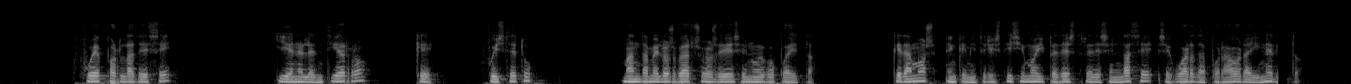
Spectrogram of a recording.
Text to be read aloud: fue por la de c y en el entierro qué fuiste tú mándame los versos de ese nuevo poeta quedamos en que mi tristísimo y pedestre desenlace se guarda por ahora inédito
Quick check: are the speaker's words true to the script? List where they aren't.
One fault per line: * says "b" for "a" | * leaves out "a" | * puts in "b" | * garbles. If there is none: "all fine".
all fine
